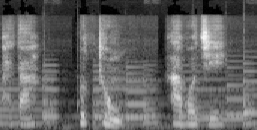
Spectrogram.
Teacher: 비읍은 입술을 붙였다가 살짝 떼면서 내는 소리예요. 발음할 때 성대 울림이 거의 없지만 단어의 중간이나 모음 사이에 올 때는 비처럼 약하게 울리기도 합니다. 힘을 주지 않고 부드럽게 부 하고 내는 소리입니다. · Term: 예사소리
